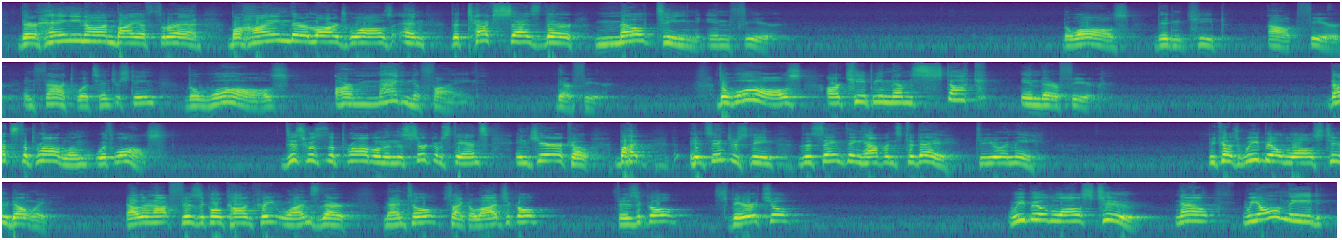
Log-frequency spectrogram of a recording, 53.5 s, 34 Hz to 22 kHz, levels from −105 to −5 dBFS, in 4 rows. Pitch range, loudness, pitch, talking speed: 180-250 Hz, -23 LUFS, 205 Hz, 105 wpm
